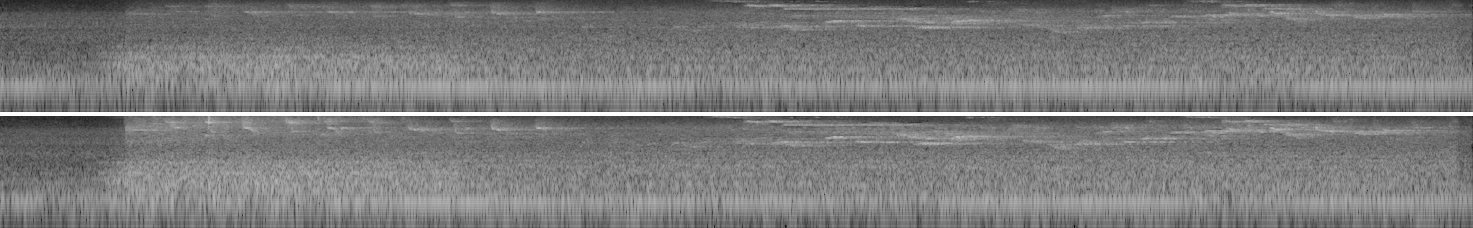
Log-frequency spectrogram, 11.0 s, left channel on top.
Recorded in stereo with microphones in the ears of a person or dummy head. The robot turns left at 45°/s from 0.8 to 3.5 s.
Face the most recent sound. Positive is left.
turn(degrees=-160)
